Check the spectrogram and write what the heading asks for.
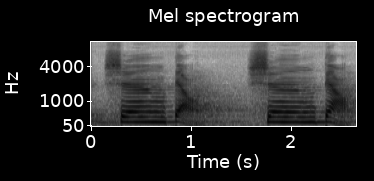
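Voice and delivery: "sheng tiao" with high held first syllable, falling second; Mandarin term demo. Shown as a demonstration. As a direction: sustain "sheng" high, drop sharply on "tiao". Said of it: "Nada dalam bahasa Mandarin".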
